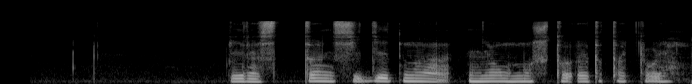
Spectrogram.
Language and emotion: Russian, neutral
